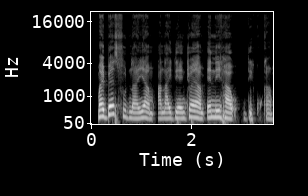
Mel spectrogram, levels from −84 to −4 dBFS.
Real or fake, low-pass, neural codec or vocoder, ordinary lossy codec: real; none; none; none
